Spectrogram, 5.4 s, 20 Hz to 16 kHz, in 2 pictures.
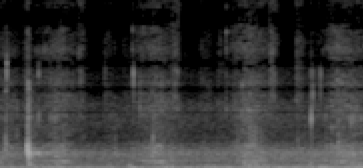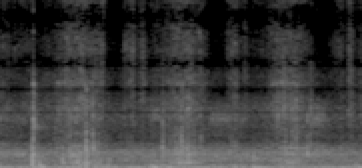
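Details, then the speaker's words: Rebuilt Honda S2000 differential with the stock LSD and 4.30 ratio for a stage 2 build, turned by hand with no lubrication in a quiet shop: a quiet, even whir with no clunks, grinding or rough spots; a healthy, smooth gear set. "That's nice. Very smooth, very quiet."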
